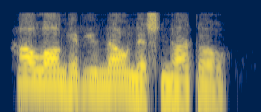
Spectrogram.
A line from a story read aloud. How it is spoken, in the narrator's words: Tom asked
